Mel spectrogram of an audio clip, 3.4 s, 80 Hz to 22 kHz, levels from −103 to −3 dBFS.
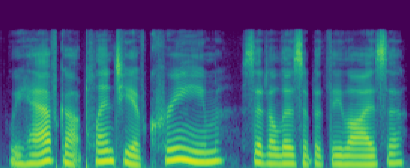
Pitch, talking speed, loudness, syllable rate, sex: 180 Hz, 160 wpm, -18 LUFS, 4.8 syllables/s, female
